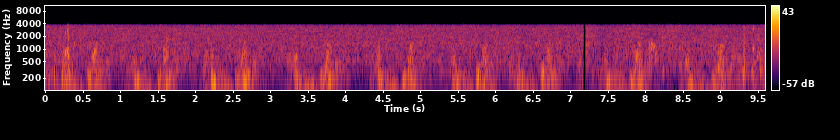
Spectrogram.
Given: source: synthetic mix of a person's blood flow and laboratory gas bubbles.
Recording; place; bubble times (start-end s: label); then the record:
Doppler ultrasound of blood flow; precordium
0.00-0.41 s: bubbles
7.80-8.27 s: bubbles
8.43-8.57 s: bubbles
9.01-9.09 s: bubbles
9.12-9.61 s: bubbles
From the record:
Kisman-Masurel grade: 221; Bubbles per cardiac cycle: several, 3 to 8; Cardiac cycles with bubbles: 10 to 50%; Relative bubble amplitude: barely perceptible (0.100 to 0.250); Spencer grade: 2 (many but less than half of the cardiac periods contain bubble signals, singularly or in groups); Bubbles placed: anywhere in the cardiac cycle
